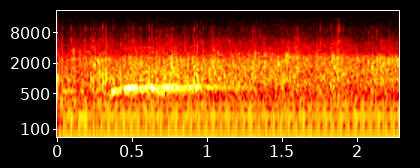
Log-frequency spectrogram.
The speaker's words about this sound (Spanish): ¿Pueden aplaudirle al, Señor? Si se puede.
